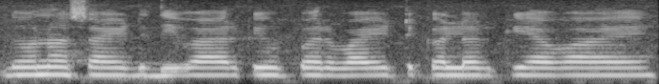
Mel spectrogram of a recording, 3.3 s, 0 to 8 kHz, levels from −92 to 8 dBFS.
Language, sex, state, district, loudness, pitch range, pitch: Hindi, female, Rajasthan, Bikaner, -13 LUFS, 225-230 Hz, 225 Hz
